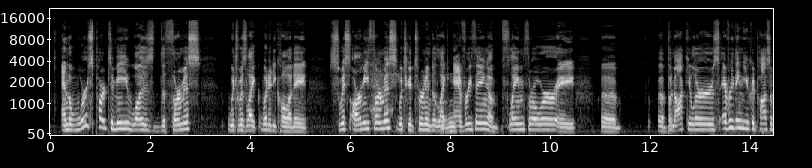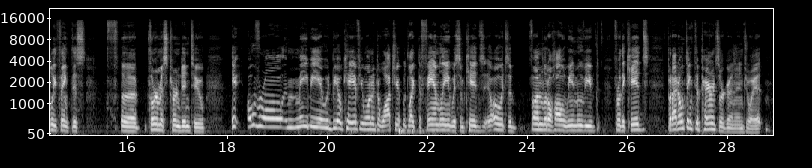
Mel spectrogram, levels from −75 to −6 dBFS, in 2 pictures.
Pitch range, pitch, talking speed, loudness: 150-200 Hz, 170 Hz, 175 wpm, -19 LUFS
